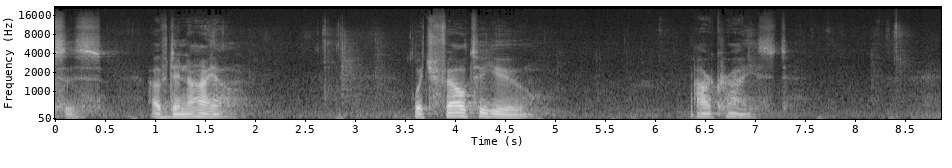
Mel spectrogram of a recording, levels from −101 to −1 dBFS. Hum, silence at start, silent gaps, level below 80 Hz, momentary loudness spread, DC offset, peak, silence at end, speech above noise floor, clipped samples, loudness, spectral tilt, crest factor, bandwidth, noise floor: none; 0 s; none; -52 dBFS; 25 LU; under 0.1%; -2 dBFS; 0.45 s; 31 dB; under 0.1%; -24 LUFS; -5.5 dB/octave; 24 dB; 19.5 kHz; -54 dBFS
